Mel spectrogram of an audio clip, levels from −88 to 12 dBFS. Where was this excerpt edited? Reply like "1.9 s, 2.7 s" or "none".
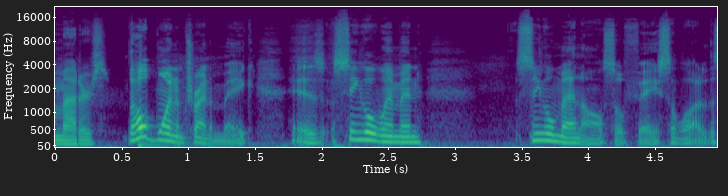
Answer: none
